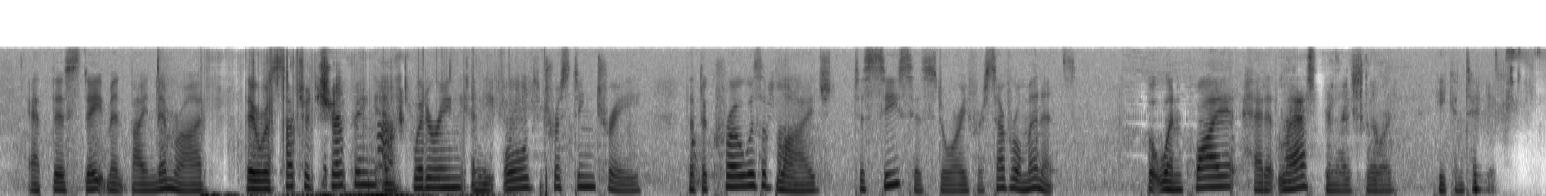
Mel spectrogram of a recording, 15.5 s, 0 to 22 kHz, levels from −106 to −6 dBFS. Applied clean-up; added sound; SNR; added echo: neural mask model Resemble Enhance denoiser.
